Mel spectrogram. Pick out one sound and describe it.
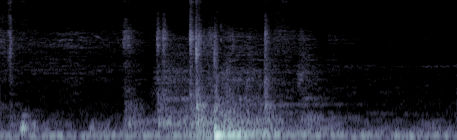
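A metal block knocks as hands set it down.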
